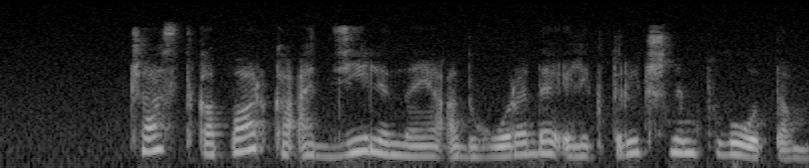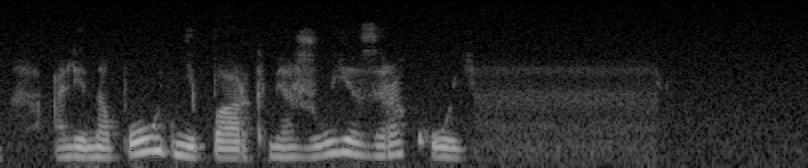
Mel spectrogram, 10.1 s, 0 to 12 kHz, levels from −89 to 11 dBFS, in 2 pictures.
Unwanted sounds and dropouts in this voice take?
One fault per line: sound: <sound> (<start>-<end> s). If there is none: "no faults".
no faults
